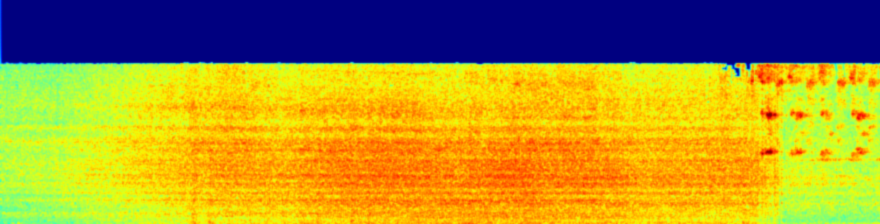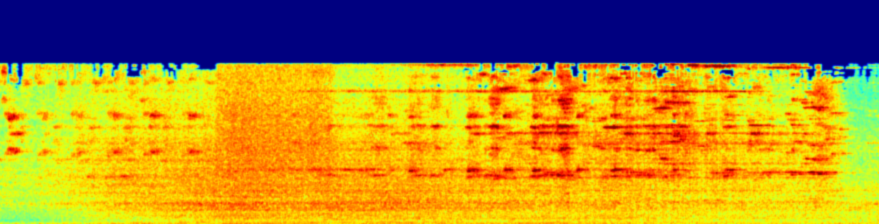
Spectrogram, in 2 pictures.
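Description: Ordinary-train passenger carriages pulling out and gathering speed, heard from the train: wheels running on the rails, building over the first few seconds, with high wheel squeal at times. The noise dips briefly about twelve seconds in, then picks up again.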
